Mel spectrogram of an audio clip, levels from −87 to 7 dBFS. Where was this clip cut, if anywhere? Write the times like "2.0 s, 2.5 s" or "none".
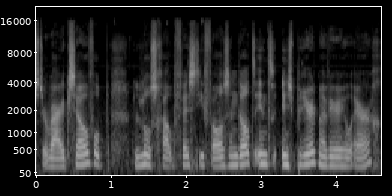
none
